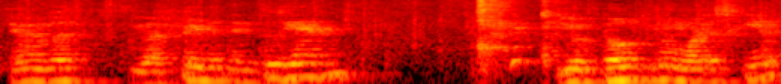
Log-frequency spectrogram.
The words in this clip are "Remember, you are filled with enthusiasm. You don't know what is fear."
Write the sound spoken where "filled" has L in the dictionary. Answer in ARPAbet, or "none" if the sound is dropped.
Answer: none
